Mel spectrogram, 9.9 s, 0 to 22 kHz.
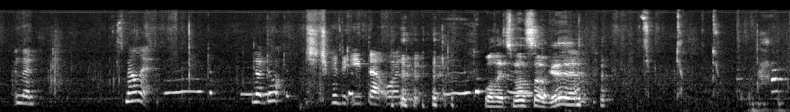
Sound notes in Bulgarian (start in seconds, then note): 4.3 смее се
